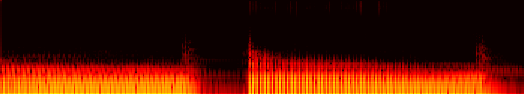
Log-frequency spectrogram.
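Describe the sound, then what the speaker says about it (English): An electric bass detuned a half step down to E flat plays long sustained low notes, with a brief gap and a fresh plucked attack between them, close and clean with no talking. "So your bass should sound like this."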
